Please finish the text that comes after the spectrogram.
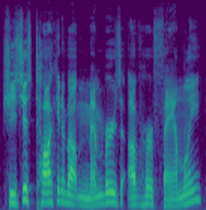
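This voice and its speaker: A man's voice: on the high side, animated, moderate pace, a bit bright, no echo, clean studio sound. A man co-hosting a live comedy podcast, telling a rambling anecdote full of asides. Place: comedy club stage.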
